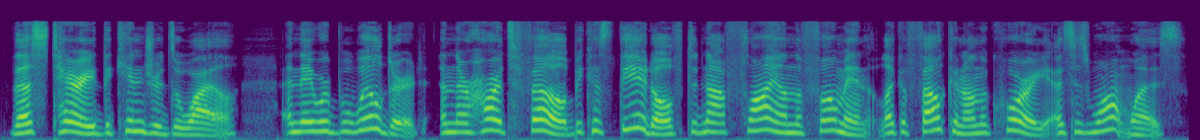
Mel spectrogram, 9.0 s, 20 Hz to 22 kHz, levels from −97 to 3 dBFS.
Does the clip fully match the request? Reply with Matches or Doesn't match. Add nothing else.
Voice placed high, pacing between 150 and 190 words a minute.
Doesn't match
